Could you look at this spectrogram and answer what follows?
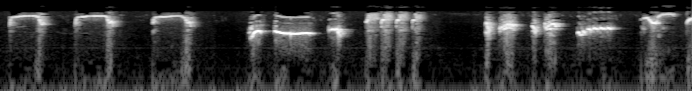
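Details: Orange-headed thrush song for contest training: opens with three high arched whistles, then a pure sustained whistle, followed by mixed chattering phrases and rising notes.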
